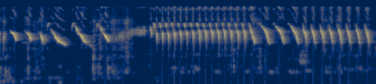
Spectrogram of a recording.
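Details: Canary song used to stimulate young canaries to start singing: loud, fast high-pitched twittering with sweeping whistled notes, then a rapid buzzy trill of repeated notes and rolling chirps.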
